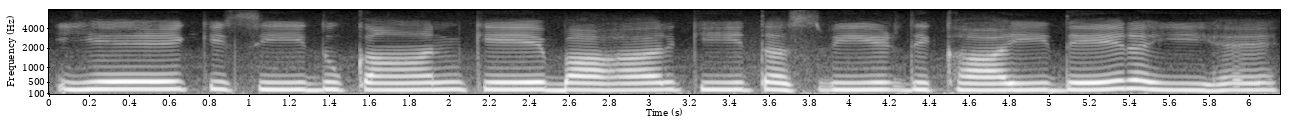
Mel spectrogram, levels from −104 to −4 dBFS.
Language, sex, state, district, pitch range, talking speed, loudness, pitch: Hindi, female, Rajasthan, Jaipur, 235-250 Hz, 105 wpm, -12 LUFS, 245 Hz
